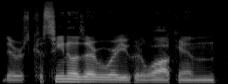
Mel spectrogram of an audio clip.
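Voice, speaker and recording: A young man with a lowish, clean, resonant voice co-hosting a casual podcast. He jokes, echoes his own lines, and gives shout-outs. The recording is close and dry. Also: steady tone, fast talker, clear, resonant tone. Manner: joking, repeats himself, shouts out friends. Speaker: podcast co-host. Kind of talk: casual chat.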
